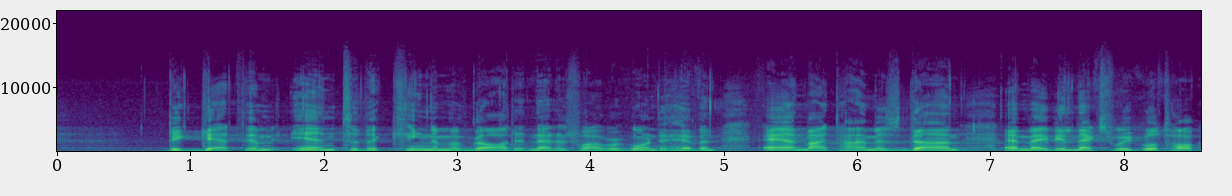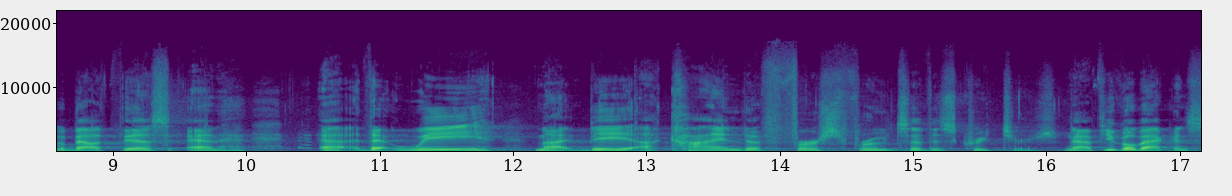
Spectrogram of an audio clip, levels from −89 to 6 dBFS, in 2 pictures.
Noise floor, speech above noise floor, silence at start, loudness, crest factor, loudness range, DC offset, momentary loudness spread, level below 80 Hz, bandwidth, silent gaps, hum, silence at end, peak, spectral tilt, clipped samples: -58 dBFS; 32 dB; 0.8 s; -26 LUFS; 24 dB; 3 LU; under 0.1%; 10 LU; -60 dBFS; 15.5 kHz; none; none; 0 s; -2 dBFS; -5 dB/octave; under 0.1%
